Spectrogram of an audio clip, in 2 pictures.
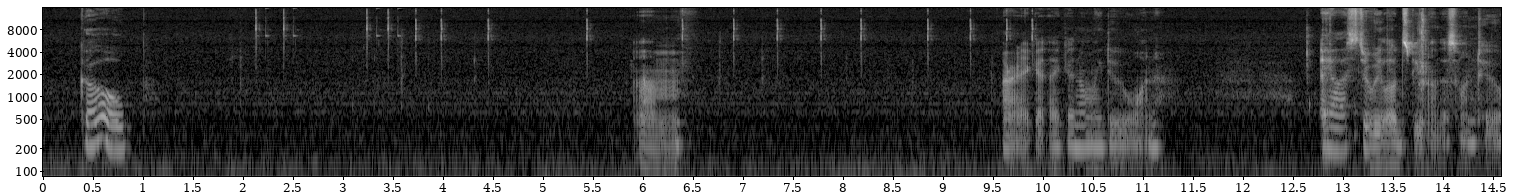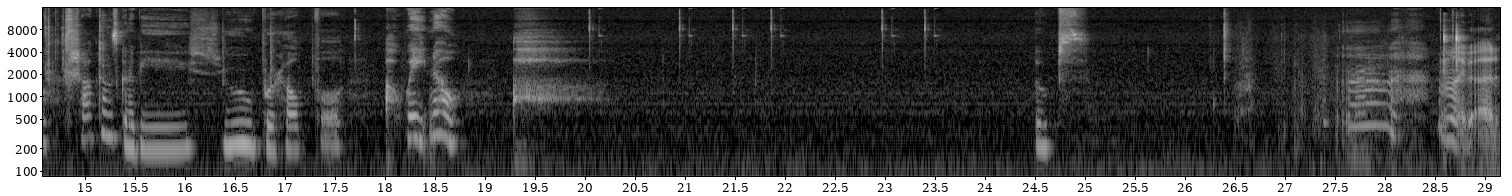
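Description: A young woman talks calmly into a nearby microphone, in bursts with pauses.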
